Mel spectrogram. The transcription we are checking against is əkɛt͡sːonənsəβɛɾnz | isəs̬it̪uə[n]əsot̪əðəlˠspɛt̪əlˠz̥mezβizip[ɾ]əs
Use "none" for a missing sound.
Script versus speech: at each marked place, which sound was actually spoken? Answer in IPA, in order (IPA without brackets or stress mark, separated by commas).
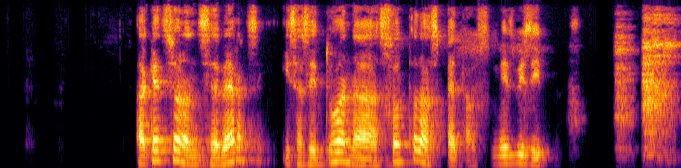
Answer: n, l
